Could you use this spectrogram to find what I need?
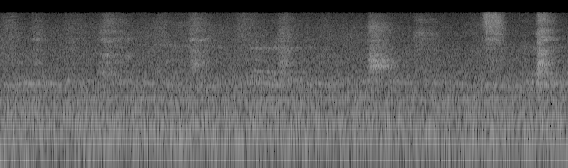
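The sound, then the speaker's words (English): A mountain climber breathes heavily at high altitude, with a series of sharp, hissing gasps at fairly regular intervals over a constant loud roar. “Relax. Just breathe. Breathe.”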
